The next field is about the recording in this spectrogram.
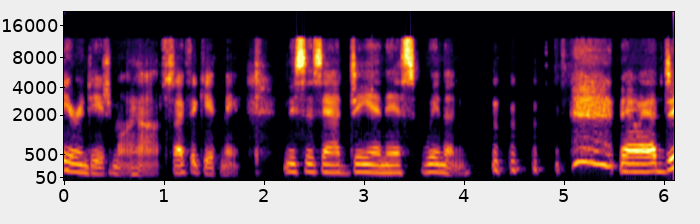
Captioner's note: chuckles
